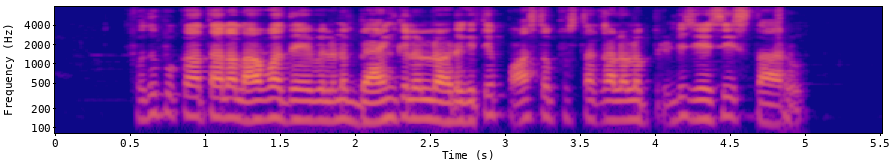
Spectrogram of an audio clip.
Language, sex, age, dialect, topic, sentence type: Telugu, male, 31-35, Central/Coastal, banking, statement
